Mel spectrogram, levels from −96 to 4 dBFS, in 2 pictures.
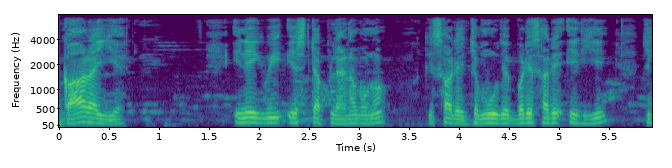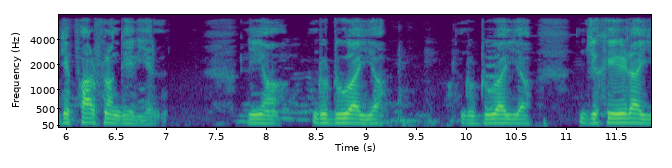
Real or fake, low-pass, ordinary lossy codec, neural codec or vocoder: real; 7.2 kHz; none; none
